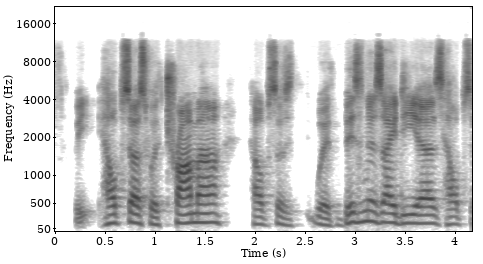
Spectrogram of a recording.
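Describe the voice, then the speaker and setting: Against a quiet background, a man talks in a somewhat breathy, fairly high voice. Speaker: breathwork expert, health practitioner. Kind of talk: educational talk on a live show. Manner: fast.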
